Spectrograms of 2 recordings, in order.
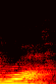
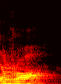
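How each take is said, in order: First: The r sound is smooth, without a trill. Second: The r sound is trilled. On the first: This is how the speaker says it. "it's definitely an approximant" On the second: Some speakers say it this way. "可能是一个颤音，不一定啊"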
